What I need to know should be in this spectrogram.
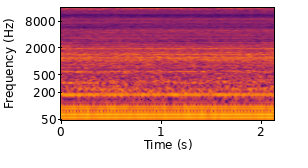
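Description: Smooth, even low drone with a fast, steady pulse and no surging or misfire; the standby set is running normally.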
